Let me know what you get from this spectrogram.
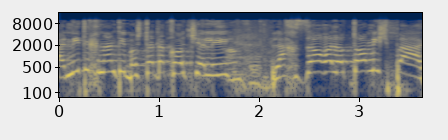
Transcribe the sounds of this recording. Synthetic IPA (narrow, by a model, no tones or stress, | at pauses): anit̪iχnant̪ibeʃted̪ako̞tʃelilaχzo̞ʁalo̞t̪o̞miʃpa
